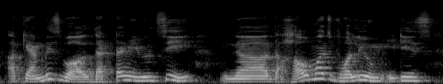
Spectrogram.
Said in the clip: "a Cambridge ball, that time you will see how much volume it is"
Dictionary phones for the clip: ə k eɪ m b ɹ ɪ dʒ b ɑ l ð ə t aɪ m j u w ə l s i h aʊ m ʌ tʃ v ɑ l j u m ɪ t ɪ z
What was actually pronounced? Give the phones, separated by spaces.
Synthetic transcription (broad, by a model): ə k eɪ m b ɪ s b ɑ l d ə t aɪ m j u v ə l s i h aʊ m ʌ tʃ v ɑ l j u m ɪ t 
